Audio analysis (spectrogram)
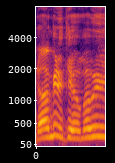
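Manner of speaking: mock little-brother whinge. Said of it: "Going to that mumbling moaning".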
